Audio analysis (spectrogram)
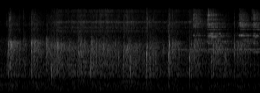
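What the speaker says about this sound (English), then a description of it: "Applaudissons pour le Seigneur." A church congregation applauding, a steady rhythmic clapping heard at a distance and fairly faint, with a few voices mixed in.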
